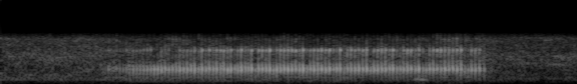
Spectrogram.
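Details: Sleeping Shih Tzu, apparently named Lao Yun, recorded long ago on an old low-quality phone; one buzzy, rasping snore lasting about two seconds, steady and evenly pulsed, then stops against a faint background hiss.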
